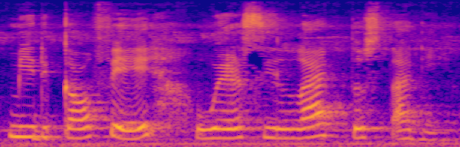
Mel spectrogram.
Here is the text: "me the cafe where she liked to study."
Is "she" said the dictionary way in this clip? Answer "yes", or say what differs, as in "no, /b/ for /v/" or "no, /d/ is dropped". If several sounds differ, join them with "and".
no, /s/ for /ʃ/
